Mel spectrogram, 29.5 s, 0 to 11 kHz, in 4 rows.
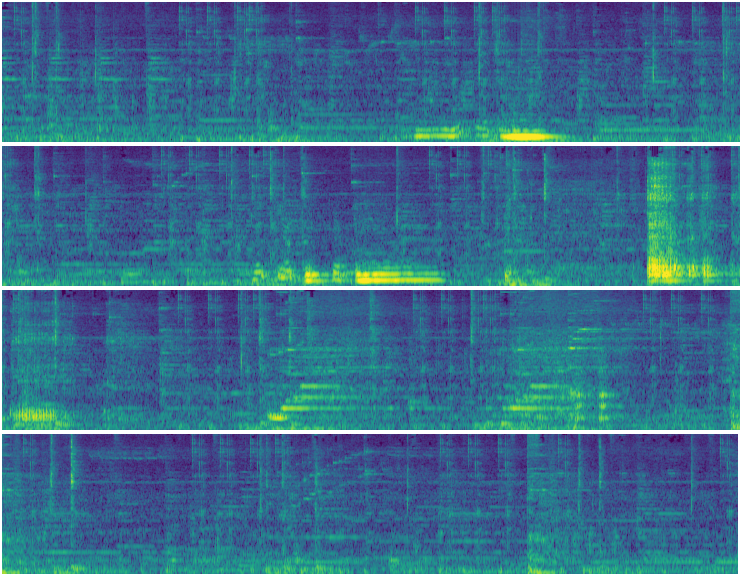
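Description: Greedy Wolf video slot's background music and reel sound effects, with louder low swells about 5 and 11 seconds in and a sharp hit about 14 seconds in as the reels spin.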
